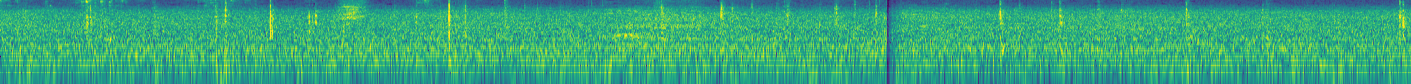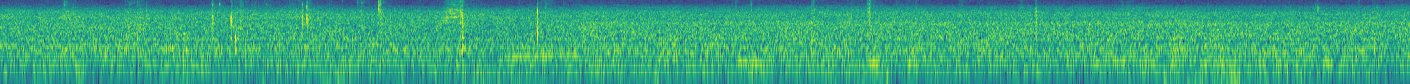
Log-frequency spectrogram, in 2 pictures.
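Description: Steady rushing outdoor noise, with scattered faint clicks and knocks.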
